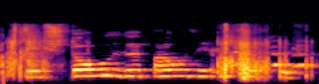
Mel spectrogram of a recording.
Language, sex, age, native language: Icelandic, male, 10, Icelandic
